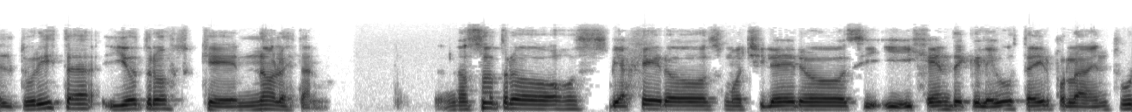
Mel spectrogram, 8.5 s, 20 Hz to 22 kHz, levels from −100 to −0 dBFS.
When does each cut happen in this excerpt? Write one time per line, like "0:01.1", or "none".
0:04.6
